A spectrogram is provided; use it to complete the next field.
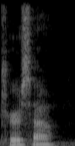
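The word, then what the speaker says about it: Curaçao: curacao curacao curacao that's how you say it Curacao okay Curacao what does it mean cure so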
